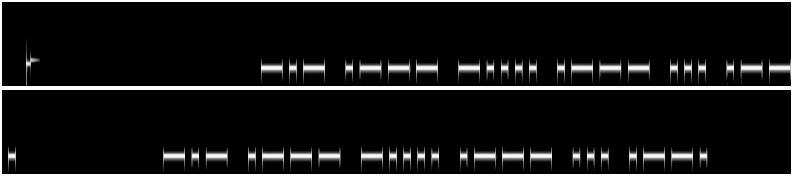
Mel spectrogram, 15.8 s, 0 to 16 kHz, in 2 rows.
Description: Morse code, heard as a keyed tone, about 17 wpm, 700 Hz. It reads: KJ6JSP KJ6JSP
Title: USA Call Signs - 6 Characters - Repeated 2x - 17wpm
